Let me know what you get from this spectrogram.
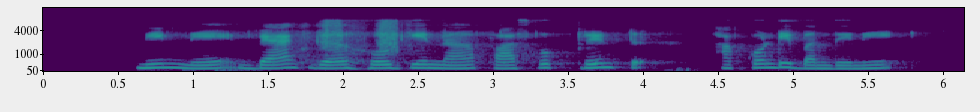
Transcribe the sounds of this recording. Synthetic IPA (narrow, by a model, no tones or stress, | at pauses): ninːebjaːŋkɡɦoːɡinɐpʰaːsbukpɾiɳʈhaːkːoɳɖibɐnd̪ini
